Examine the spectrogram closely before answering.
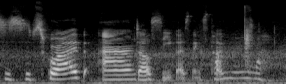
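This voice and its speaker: A woman with a British accent against noticeable background noise. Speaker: beauty vlogger. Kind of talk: product review vlog. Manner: fast.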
